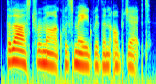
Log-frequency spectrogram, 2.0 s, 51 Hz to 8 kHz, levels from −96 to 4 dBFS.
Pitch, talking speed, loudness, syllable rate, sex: 165 Hz, 245 wpm, -18 LUFS, 5.8 syllables/s, female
